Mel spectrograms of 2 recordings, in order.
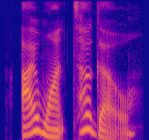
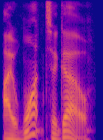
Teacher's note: in daily life, to becomes a ghost. It becomes ta, or sometimes even just duh. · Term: ghost version of to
